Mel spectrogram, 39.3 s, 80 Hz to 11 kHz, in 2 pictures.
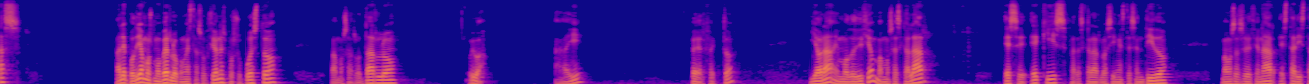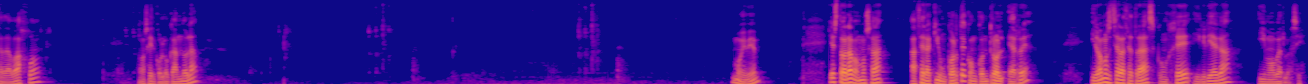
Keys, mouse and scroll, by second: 0.3 z, 1.5 click, 12.0 Tab, 12.7 s, 16.6 x, 19.4 scroll up 1, 20.2 z, 21.1 click, 21.4 g, 21.6 y, 22.5 click, 23.7 g, 23.8 z, 24.8 click, 25.0 g, 25.3 y, 26.9 click, 28.4 y, 31.8 ctrl+r, 36.6 g, 36.7 y, 38.4 click.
